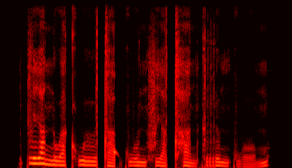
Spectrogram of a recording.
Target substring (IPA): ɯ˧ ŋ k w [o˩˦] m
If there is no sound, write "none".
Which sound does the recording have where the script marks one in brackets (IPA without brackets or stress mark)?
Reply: o˩˦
